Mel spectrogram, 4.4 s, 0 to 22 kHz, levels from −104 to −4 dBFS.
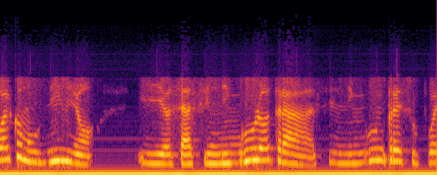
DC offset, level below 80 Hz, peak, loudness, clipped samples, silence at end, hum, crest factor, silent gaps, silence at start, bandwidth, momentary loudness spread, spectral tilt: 10%; -52 dBFS; -2 dBFS; -21 LUFS; under 0.1%; 0 s; none; 16 dB; none; 0 s; 4.4 kHz; 10 LU; -9 dB/octave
